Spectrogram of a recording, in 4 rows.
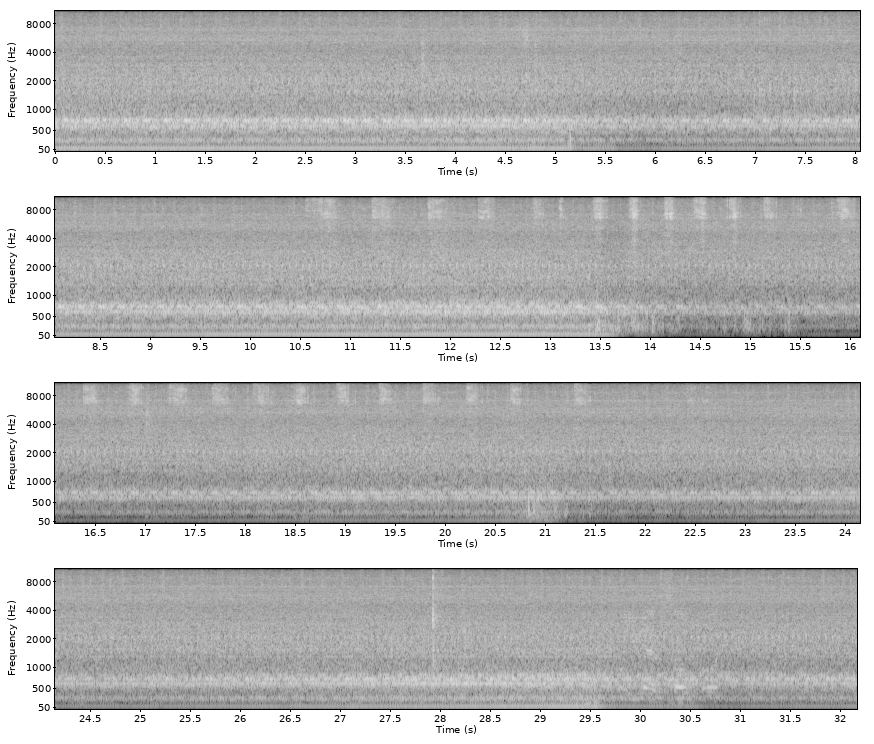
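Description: Chevrolet Corvette Stingray's 6.2-litre LT1 V8 idling with a steady hum; the low part of the hum drops in level about five seconds in and again midway. A run of quick, light ticks, about three a second, comes in over the middle stretch.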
